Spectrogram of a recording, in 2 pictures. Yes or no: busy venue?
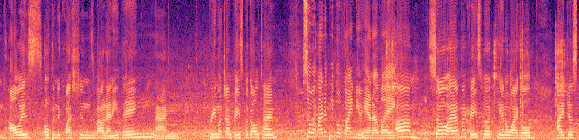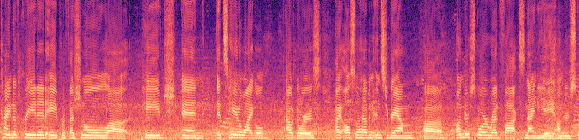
yes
